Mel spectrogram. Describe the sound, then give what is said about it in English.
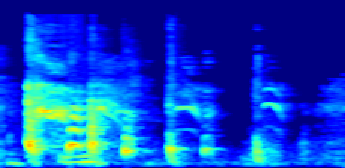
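A harsh coughing fit after choking on one's own saliva: a long raspy cough followed by several shorter, sharp coughs in quick succession, tapering off with a faint breath at the end. “I breathed in and choked on my own saliva”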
